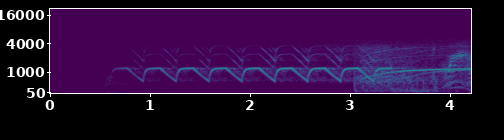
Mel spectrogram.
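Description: Police siren sound effect opening a heavy metal track: a fast yelp of falling sweeps, about three a second, starting half a second in. Around three seconds in it changes to a steady held wail over a rushing noise.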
